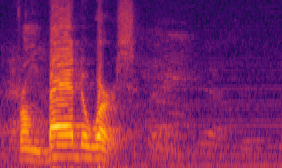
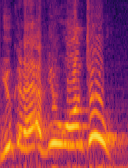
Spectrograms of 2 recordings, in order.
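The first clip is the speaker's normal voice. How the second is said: excited teasing; 6 semitones higher than usual. Real, not acted. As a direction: rib them with a grin. Pastor teasing the congregation.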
